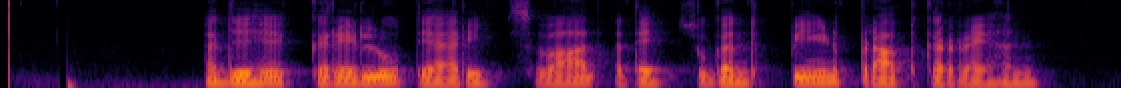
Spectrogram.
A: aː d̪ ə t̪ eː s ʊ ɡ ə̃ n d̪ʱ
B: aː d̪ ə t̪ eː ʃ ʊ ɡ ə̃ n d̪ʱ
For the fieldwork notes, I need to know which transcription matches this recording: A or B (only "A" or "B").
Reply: A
